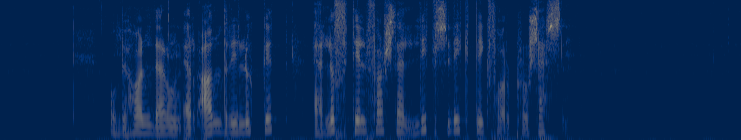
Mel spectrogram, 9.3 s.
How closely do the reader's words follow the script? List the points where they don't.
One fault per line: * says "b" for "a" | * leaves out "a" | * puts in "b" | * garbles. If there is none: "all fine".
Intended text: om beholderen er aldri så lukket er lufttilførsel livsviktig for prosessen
* leaves out "så"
